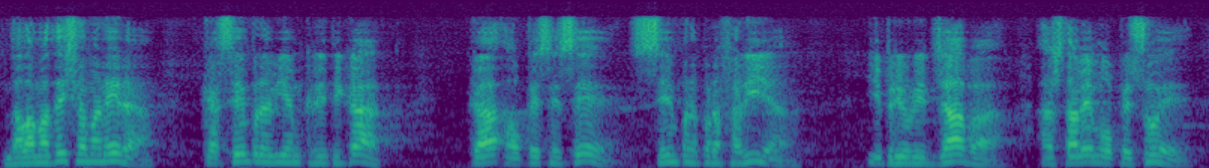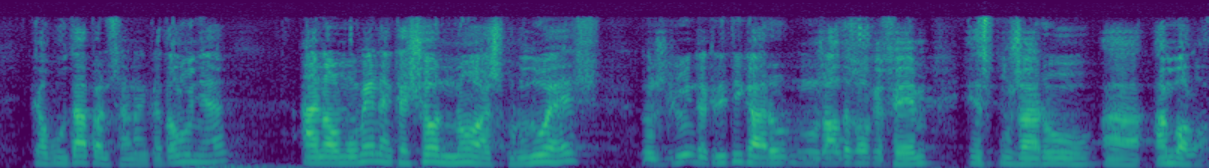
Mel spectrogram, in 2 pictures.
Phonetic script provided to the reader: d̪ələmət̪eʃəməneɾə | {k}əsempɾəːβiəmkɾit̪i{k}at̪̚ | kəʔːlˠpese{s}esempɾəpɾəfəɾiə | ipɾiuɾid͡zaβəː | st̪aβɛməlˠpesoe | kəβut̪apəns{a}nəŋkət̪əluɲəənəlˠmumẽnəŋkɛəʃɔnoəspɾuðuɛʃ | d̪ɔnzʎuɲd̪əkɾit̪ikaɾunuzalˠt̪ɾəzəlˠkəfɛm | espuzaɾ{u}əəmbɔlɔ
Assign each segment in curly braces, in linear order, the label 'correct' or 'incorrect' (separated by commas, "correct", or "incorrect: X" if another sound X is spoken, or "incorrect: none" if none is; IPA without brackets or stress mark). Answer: correct, correct, correct, correct, correct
